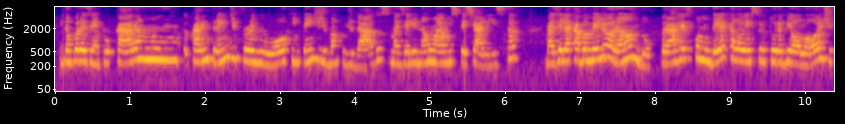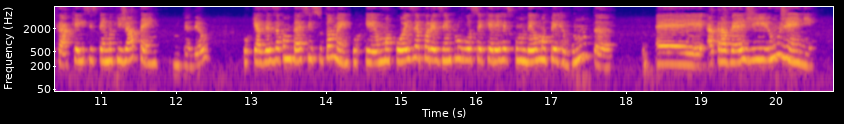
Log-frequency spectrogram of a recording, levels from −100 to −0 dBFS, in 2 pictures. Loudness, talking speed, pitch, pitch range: -19 LUFS, 170 wpm, 275 Hz, 250-295 Hz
